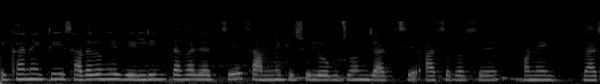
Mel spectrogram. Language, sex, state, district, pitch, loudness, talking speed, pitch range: Bengali, female, West Bengal, Purulia, 220 Hz, -43 LUFS, 140 wpm, 205-230 Hz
